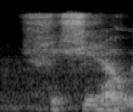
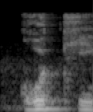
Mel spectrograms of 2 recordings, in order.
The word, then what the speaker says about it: ghoti: 자 봐, enough, 여기 GH 어떻게 읽어? F로 읽잖아. 자, WOMEN, 이거 O 어떻게 읽어? 위민, I로 읽잖아. E. 그리고 션 들어간다는 아무거나 생각해봐. attention, 그러면 attention, 여기 봐봐, TI, 쉬 발음 나네. 그러면 발음으로만 따져봐. F, I, SH. 그래서 GHOTI는 CC야. 버나드 쇼다운 주장이었죠.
